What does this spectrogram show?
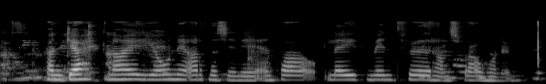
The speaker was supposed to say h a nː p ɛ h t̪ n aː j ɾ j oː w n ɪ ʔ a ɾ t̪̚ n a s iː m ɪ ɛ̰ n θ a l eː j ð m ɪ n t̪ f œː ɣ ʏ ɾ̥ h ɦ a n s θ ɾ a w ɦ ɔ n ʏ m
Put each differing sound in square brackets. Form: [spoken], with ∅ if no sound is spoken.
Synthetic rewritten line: h a nː [c] ɛ h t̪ n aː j ɾ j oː w n ɪ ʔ a ɾ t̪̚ n a s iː [n] ɪ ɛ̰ n θ a l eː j ð m ɪ n t̪ f œː [ð] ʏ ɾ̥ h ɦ a n s [f] ɾ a w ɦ ɔ n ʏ m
